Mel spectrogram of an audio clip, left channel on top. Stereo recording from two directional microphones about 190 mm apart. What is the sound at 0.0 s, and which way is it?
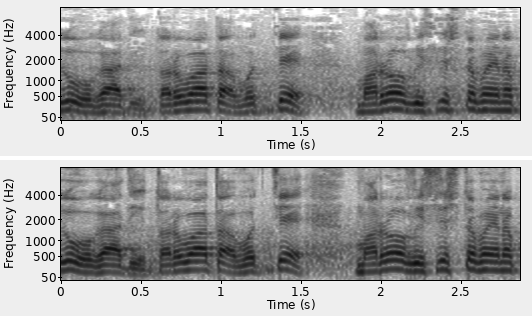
Speech, 35° right (ahead or behind).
